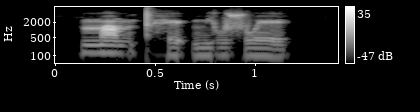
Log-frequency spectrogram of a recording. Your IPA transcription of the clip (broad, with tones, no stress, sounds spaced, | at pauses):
m ã˥˧ m t̪ʰ e˨ ʔ m j u˨˩ s w e˨˩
